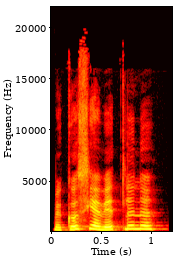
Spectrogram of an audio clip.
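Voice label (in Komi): ме кӧсъя ветлыны, Komi, female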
